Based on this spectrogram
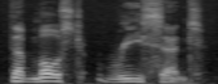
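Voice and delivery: low, drawn-out, falling finish; slow quote ending. Retold or imitated. Closing a quoted Garland statement, slow and low. Quote ends, then repeated for emphasis.

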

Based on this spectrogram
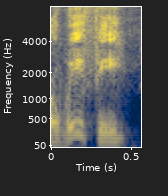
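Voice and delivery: Wi-Fi said as "wee-fee"; Spanish pronunciation. Shown as a demonstration. Host plugging the app's listening options, Wi-Fi as Spanish "wee-fee". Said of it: "That's how they say it in Spanish".

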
